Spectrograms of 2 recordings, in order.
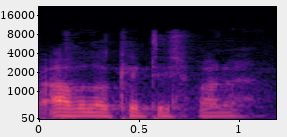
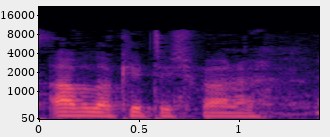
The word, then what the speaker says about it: Avalokiteshvara: This angel is the embodiment of the compassion of all the Buddhas and is, in essence, Chenrei Sikh or Avalokiteshvara. Okay? When you can pronounce Avalokiteshvara, you know you're a real Dharma student.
